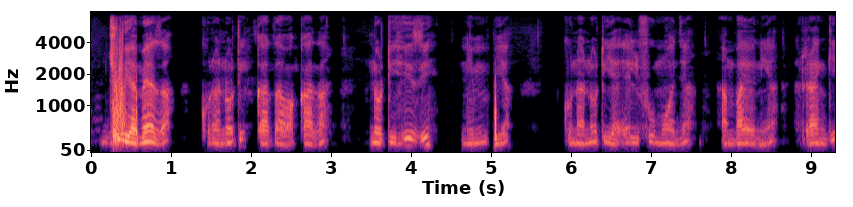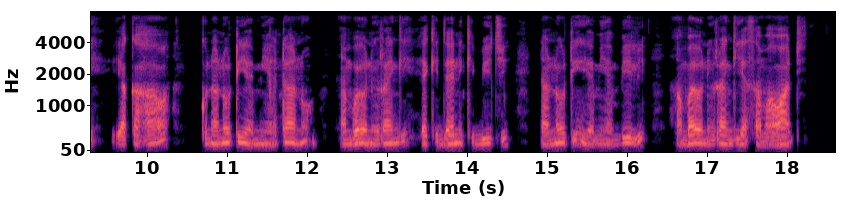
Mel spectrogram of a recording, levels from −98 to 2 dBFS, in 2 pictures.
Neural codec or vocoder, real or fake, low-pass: vocoder, 24 kHz, 100 mel bands, Vocos; fake; 7.2 kHz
